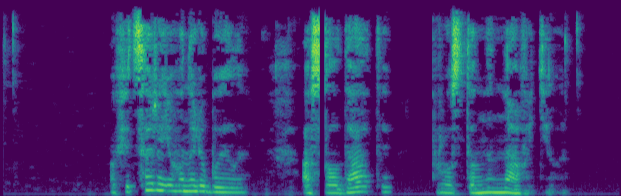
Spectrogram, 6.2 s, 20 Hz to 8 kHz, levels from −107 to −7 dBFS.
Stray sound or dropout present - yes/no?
yes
